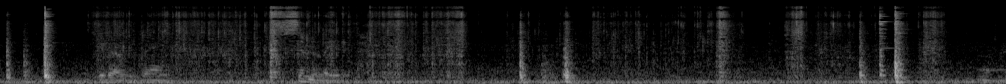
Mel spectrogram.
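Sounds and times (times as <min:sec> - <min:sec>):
plastic bag crinkling: 0:00.8 - 0:10.0.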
